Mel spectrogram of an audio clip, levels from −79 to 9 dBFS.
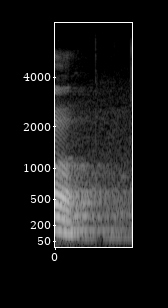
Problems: constant background noise, echo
